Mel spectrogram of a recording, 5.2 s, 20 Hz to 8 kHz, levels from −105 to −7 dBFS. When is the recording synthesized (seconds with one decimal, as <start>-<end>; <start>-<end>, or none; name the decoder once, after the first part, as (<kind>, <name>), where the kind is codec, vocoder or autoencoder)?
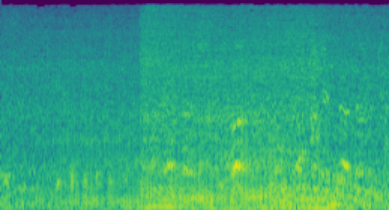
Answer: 0.7-3.8 (vocoder, Vocos)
